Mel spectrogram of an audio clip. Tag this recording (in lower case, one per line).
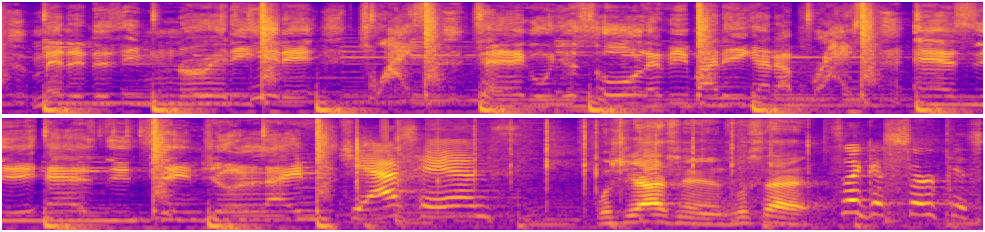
rapping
